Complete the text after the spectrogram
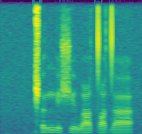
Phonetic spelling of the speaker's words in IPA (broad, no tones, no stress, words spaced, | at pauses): ǁə ŋeʃewi tˤoda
